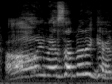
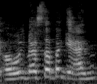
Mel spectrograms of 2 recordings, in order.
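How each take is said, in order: First: High, loud, fast anguished cry; Hashem crying. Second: A mild sighing people voice; rueful "oh, we messed up again". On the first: Hashem lamenting over his people, high anguished cry. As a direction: cry it out as a grieving God. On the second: People shrugging off their mistake, mildly rueful. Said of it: "Hashem's sending us to say". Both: Retold or imitated.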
